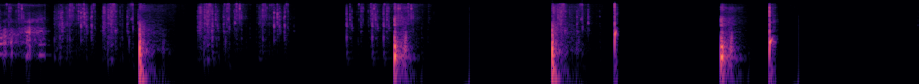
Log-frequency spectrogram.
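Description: Blocks break with short crunching thuds as a shovel digs.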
